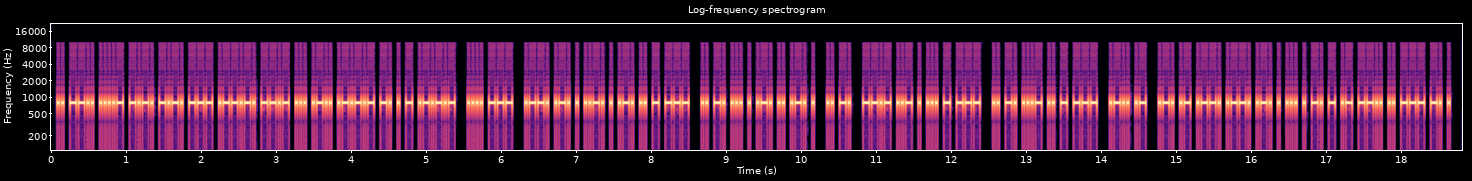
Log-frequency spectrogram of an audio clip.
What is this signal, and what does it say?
Morse code, heard as a keyed tone, about 42 wpm, 800 Hz. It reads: IZ4CCO@QSL.NET. HO PREFERITO INSERIRE IN QUESTO INVITO LA RAPPRESENTAZIONE
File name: morse mp3 / ITALIEN texte clair 1 vitesse 40 mots minute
